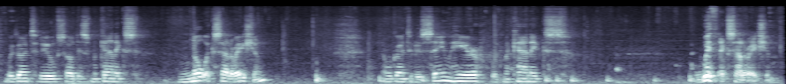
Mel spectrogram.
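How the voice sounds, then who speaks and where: A middle-aged university lecturer giving a live physics lecture in a hall, lively and often checking in with the class. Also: male voice, mid-range voice, slight background noise. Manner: lively, asks the class questions.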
